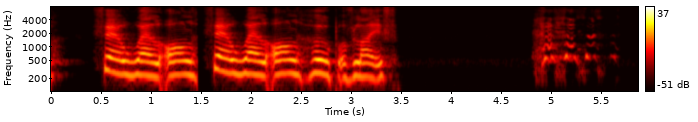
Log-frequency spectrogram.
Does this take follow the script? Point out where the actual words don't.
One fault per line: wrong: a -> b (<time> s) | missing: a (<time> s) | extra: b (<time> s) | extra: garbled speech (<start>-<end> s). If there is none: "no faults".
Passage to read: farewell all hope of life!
extra: farewell all (1.5 s)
